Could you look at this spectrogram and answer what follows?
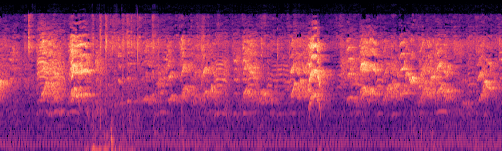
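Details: Home-bred cockatiels, including a whiteface emerald and an exhibition grey male, give repeated harsh, buzzy squawks with bright upper overtones, in rapid bursts with a steady low hum beneath.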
